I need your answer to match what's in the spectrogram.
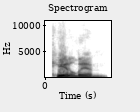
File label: "kaolin", American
